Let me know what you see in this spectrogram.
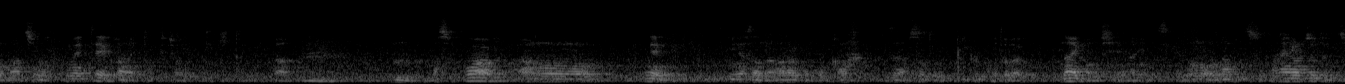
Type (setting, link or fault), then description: setting, live audience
